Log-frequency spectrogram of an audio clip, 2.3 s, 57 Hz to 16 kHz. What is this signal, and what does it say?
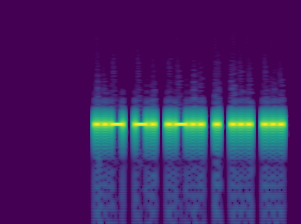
Morse code, heard as a keyed tone, about 40 wpm, 700 Hz. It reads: UNLESS
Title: Sentences from Top 1300 Words - New Word Drill Alt - 40wpm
